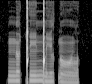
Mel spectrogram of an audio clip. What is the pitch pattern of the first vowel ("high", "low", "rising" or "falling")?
high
